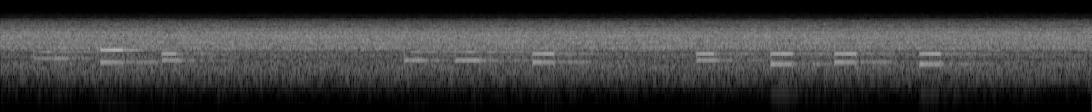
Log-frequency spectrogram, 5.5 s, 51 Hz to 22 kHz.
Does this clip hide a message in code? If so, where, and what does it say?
Yes: DTMF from 0.2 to 4.7 s, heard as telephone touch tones, dialled by hand, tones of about 100 ms, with phone line noise and room echo. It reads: 067 884 7141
